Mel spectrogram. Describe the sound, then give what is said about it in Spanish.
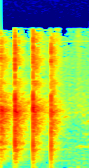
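Three sharp, loud hand claps in a quick, even rhythm, followed by near silence with only a faint low background hum. “Y un fuerte aplauso.”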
